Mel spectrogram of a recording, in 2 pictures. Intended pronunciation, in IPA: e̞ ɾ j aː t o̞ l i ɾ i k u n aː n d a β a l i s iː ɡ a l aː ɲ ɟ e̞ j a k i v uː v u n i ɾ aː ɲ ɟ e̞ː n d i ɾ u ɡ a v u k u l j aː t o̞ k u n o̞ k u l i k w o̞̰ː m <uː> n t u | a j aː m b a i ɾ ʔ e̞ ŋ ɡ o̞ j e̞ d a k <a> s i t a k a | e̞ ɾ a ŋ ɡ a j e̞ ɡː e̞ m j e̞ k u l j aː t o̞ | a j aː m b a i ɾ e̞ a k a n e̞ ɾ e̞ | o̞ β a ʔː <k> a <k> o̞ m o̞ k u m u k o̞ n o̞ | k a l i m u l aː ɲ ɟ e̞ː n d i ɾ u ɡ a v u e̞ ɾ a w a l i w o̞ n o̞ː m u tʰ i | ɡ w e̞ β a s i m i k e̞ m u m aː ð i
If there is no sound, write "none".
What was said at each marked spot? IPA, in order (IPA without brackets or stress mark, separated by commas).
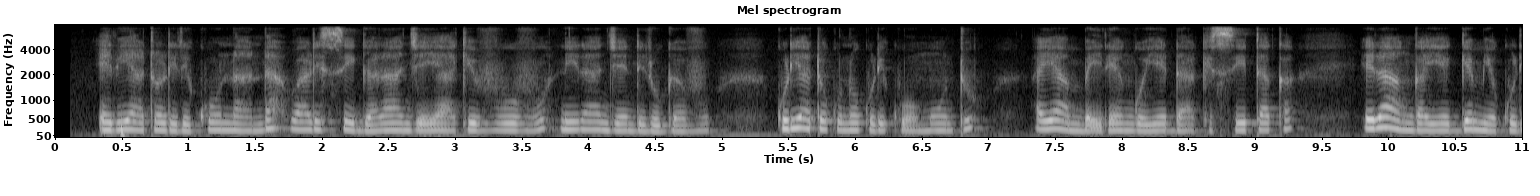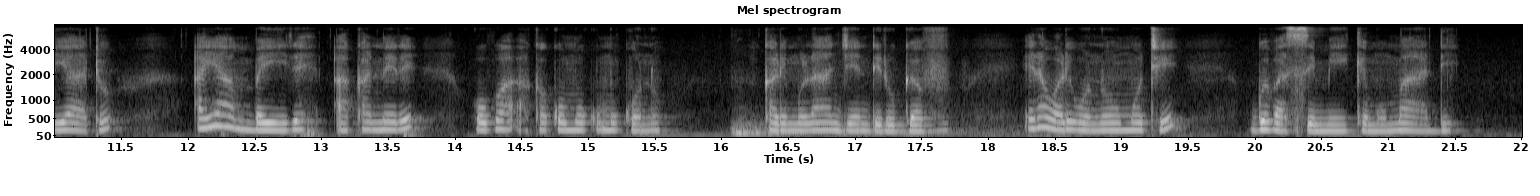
uː, i, k, k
